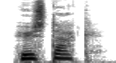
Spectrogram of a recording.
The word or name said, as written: høstak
